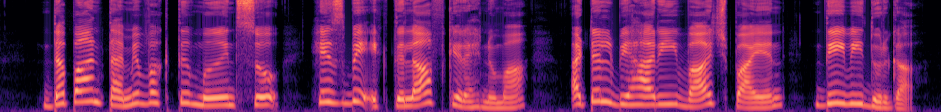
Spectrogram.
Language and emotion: Kashmiri, neutral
